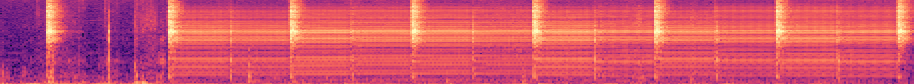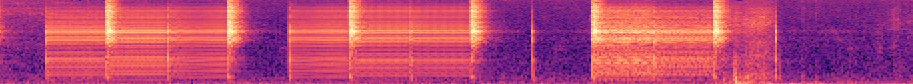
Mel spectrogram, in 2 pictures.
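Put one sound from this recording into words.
An electronic melody plays with a steady drum beat.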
